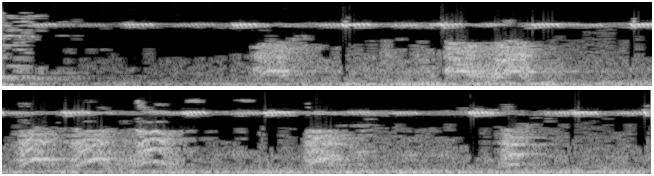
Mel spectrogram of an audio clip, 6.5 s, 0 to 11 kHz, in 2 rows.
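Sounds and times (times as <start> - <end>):
steady high cricket chirring: 0.1 - 6.4
dog barking at night: 1.2 - 6.1.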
